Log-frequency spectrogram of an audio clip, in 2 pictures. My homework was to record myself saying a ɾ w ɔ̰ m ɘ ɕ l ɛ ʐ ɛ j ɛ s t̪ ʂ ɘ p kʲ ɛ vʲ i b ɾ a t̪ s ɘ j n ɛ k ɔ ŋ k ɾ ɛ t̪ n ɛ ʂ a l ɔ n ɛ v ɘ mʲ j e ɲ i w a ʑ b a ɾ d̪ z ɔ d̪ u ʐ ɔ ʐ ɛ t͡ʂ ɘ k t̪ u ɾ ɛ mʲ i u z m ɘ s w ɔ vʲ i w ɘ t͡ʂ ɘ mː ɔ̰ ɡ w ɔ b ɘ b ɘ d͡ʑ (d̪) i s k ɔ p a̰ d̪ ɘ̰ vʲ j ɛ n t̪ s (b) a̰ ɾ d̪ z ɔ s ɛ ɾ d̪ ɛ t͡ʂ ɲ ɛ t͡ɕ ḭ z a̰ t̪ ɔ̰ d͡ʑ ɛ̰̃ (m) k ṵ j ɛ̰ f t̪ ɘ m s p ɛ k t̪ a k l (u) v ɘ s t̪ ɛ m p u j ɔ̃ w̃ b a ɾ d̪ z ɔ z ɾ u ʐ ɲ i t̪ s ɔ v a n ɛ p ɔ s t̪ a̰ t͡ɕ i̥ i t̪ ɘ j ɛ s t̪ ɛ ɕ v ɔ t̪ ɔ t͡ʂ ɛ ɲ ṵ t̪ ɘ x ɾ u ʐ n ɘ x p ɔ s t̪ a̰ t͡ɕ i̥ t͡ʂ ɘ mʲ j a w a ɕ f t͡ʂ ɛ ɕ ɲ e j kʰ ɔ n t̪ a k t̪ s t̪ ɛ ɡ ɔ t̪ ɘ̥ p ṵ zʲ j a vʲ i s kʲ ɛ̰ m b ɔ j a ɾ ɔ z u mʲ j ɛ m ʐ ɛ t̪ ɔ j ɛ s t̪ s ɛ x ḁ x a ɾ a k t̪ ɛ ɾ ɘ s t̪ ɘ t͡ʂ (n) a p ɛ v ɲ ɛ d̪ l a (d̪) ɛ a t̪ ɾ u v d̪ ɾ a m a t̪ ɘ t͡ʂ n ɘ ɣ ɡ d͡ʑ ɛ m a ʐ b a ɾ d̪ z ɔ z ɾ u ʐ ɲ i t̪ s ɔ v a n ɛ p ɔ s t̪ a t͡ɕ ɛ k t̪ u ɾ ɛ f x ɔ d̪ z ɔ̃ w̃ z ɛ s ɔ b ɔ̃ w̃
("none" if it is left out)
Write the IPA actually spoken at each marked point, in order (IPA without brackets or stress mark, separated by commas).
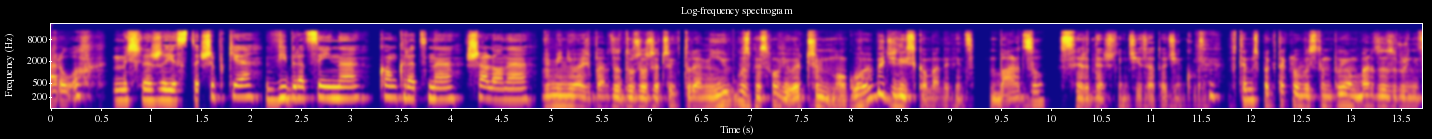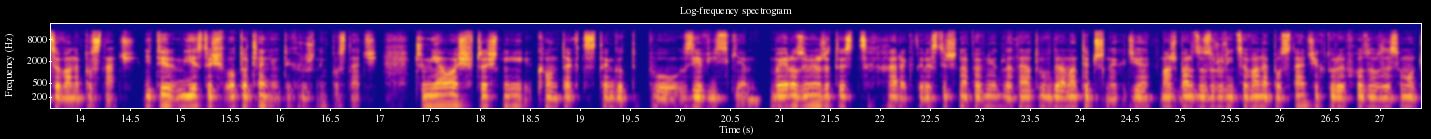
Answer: d̪, b, ŋ, u, n, t̪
